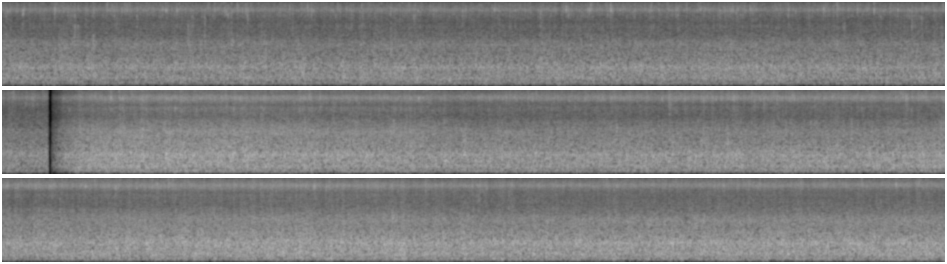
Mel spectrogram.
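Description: Heavy rain falling steadily, an even hiss. There is a brief break about ten seconds in, after which the rain is a little louder.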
